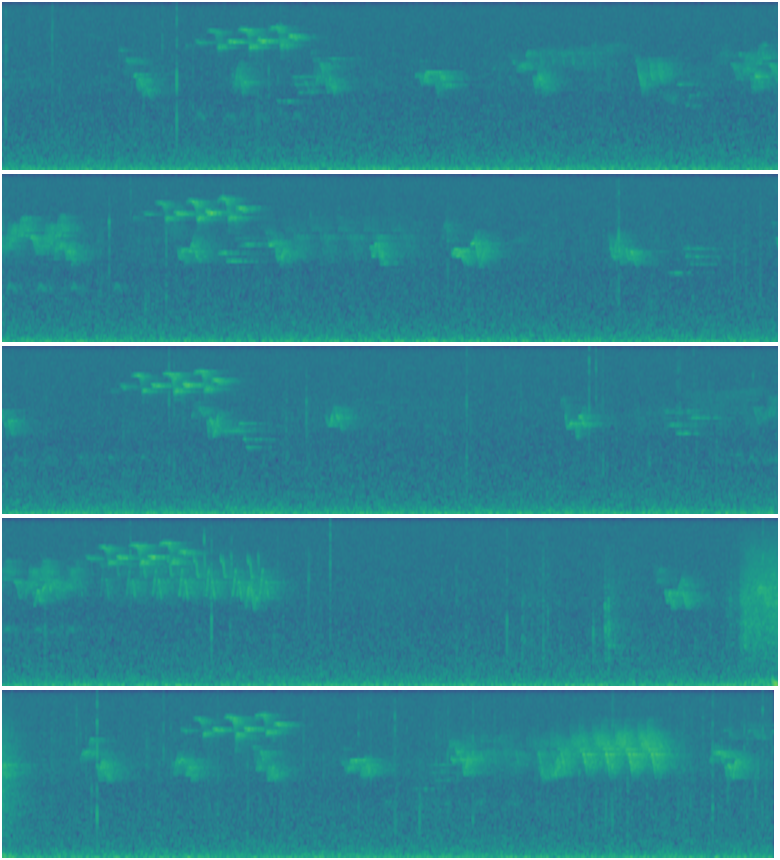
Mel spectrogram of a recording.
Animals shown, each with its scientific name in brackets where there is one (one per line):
Black-throated Blue Warbler (Setophaga caerulescens)
Black-and-white Warbler (Mniotilta varia)
Blackburnian Warbler (Setophaga fusca)
Red-eyed Vireo (Vireo olivaceus)
Wood Thrush (Hylocichla mustelina)
Ovenbird (Seiurus aurocapilla)
Common Yellowthroat (Geothlypis trichas)
American Crow (Corvus brachyrhynchos)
